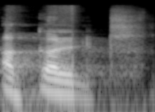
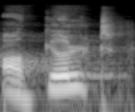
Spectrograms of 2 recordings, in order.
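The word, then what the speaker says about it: occult: एक शब्द है अकल्ट, पहले तो इसका प्रोनाउंसिएशन में ध्यान दीजिए, अकल्ट नॉट ऑक्यूल्ट, this is अकल्ट।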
